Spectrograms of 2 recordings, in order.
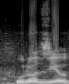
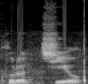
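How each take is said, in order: First: The second word begins with a plain 'j' sound. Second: The second word begins with an aspirated 'ch' sound. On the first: The speaker calls it wrong. "খুরো জিয়ে উচ্চারণ না করে" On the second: The speaker calls it right. "করতে হবে খুরো ছিয়"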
